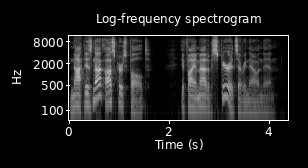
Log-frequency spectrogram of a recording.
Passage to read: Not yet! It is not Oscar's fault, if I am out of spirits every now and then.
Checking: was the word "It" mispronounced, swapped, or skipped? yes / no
yes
